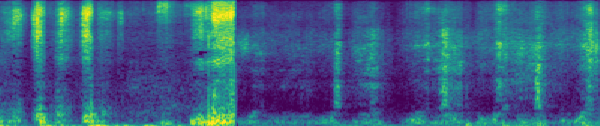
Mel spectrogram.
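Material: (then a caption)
Faux suede. Long nails scratch and rub the fabric-covered back and arms of a small, miniature beige faux suede toy couch. The result is soft, low, brushy scraping in uneven strokes, with the loudest rasp near the middle before it settles into quieter, steady rubbing.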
